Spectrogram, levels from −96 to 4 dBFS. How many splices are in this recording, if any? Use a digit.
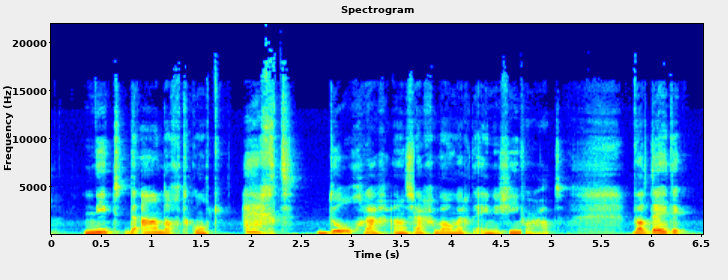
3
